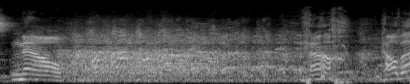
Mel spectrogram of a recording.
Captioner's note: audience laughing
